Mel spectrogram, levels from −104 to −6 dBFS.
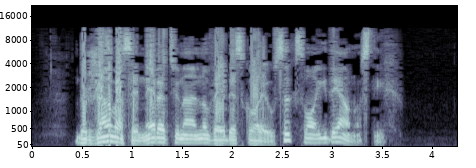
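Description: From start to finish the speech sounds like it has passed through a lossy codec, likely AAC compression at a low bitrate, consistent with AAC-LC at around 32 kbps. Nothing is left above 11.5 kHz, so the top end is cut away and the speech sounds dull. The damage is plainly audible: consonants smear, and sibilants and held sounds take on a fizzy, warbling grain where the coder has thinned out the spectrum.

Three stretches show integer overflow, where the signal was pushed past the largest value the number format can hold and wrapped around to the opposite sign instead of being limited. The first, from 0.51 to 1.33 s, is the worst, driven about 5 dB over the limit. The second, 1.84 to 2.49 s, and the third, 3.02 to 3.35 s, are each about 2 dB over. On every peak above the ceiling the waveform jumps across its full range, producing violent, sharp cracks far harsher than ordinary clipping. 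The damage is densest in the first stretch.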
